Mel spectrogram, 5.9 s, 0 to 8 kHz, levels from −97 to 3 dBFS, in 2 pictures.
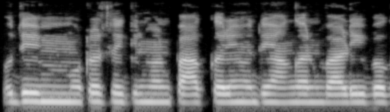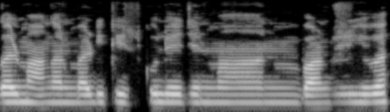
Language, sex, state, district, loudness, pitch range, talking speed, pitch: Chhattisgarhi, female, Chhattisgarh, Kabirdham, -17 LUFS, 170-180 Hz, 195 wpm, 175 Hz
